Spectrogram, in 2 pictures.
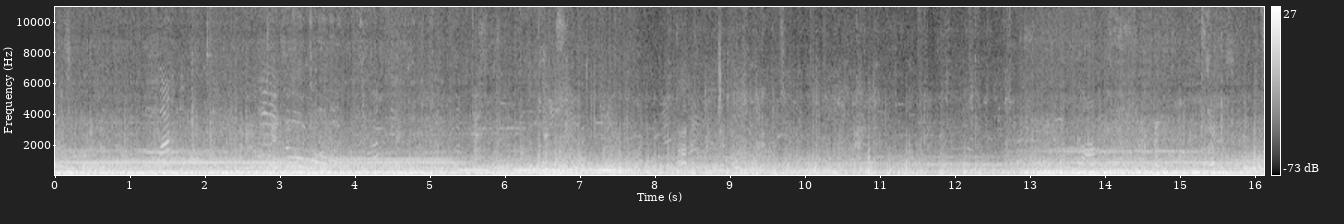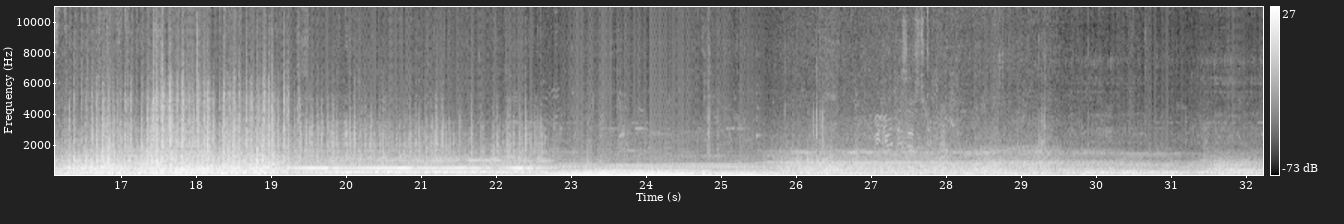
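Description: Wind-played aeolian sound sculptures, strings stretched on tall poles over cello bodies and drum-skin resonators, humming several long steady tones that shift in pitch as the wind changes. About halfway through, a loud gust of wind sweeps over them and across the microphone, and a deep low tone sounds for a couple of seconds after it.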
